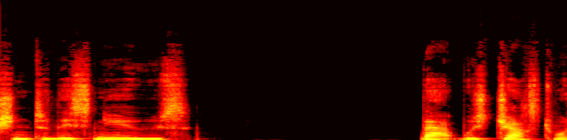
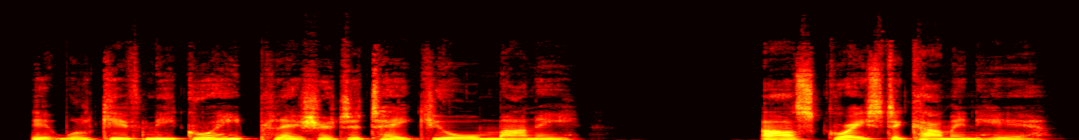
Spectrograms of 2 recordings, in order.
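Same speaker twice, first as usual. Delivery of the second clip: plain reading voice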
